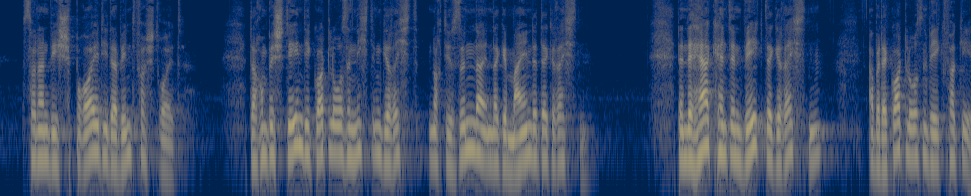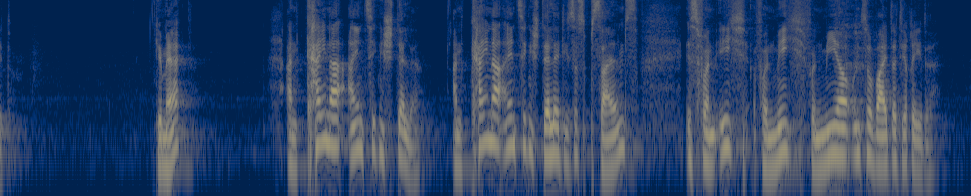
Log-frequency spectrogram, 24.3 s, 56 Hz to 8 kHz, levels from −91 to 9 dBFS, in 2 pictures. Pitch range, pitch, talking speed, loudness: 135-165 Hz, 150 Hz, 145 wpm, -33 LUFS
